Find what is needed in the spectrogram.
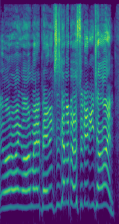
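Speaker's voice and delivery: high, fast panicked babble; mock panic. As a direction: play up frantic alarm. Acts out panic about appendix.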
